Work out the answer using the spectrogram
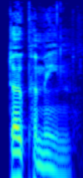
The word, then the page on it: dopamine: British English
